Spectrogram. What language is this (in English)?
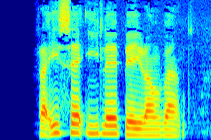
Persian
